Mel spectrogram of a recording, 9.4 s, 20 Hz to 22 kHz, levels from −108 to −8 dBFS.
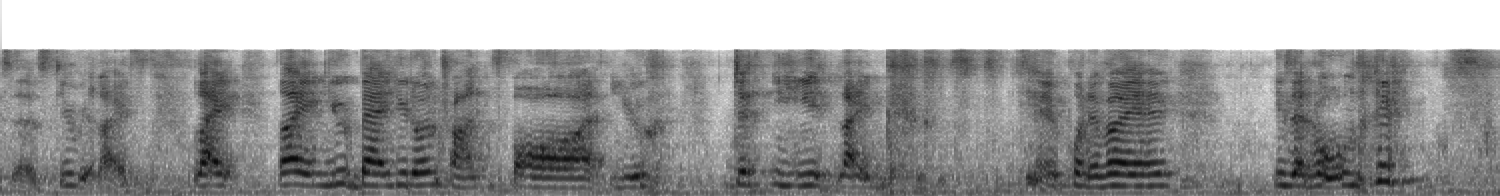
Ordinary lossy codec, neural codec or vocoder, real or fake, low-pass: none; codec, 16 kHz, 4.8 kbps, FACodec; fake; none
